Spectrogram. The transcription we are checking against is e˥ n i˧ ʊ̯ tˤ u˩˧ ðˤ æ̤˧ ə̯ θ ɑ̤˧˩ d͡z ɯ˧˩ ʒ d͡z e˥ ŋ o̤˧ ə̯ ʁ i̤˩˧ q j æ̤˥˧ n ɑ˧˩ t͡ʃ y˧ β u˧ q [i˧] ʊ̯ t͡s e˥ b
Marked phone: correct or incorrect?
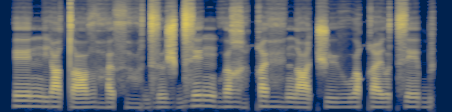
correct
